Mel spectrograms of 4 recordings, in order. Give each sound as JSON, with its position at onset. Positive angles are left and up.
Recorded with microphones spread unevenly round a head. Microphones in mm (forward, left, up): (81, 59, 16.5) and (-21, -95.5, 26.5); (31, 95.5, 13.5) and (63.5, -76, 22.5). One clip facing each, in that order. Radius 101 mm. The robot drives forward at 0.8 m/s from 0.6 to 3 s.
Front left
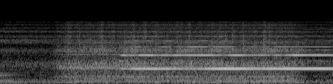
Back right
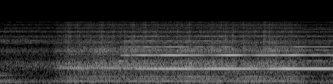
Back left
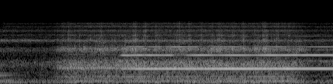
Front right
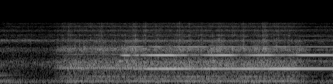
{"t": 1.2, "sound": "a flute", "azimuth_deg": -115, "distance_m": 2.5}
